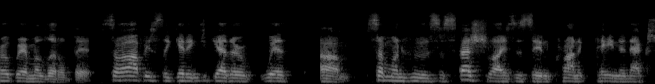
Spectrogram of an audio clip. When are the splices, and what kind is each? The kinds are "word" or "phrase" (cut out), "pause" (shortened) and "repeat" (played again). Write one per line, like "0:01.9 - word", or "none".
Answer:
0:01.0 - pause
0:03.5 - pause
